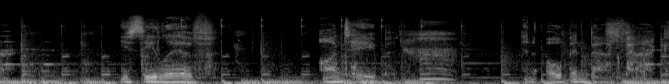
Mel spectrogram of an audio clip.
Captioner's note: gasps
